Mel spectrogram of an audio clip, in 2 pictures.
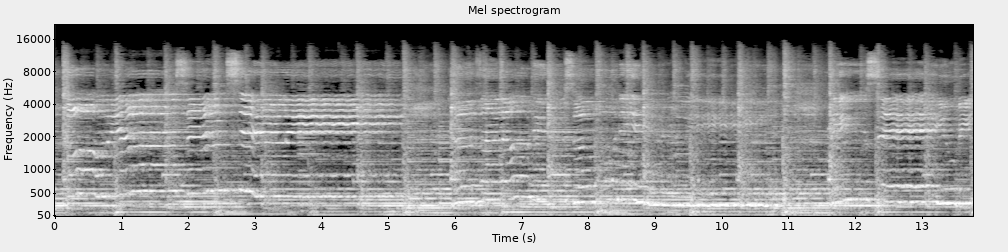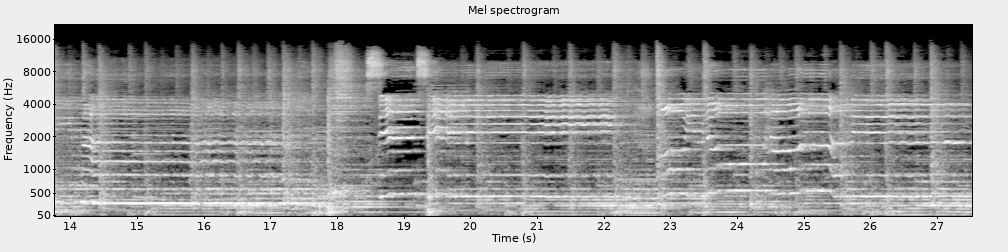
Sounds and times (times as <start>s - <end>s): Music: 0.0s - 27.5s.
